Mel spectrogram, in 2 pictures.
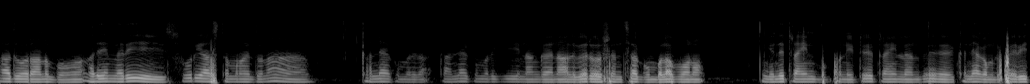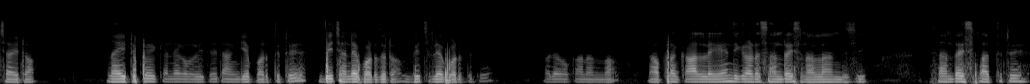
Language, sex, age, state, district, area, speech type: Tamil, male, 18-30, Tamil Nadu, Tiruvannamalai, urban, spontaneous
